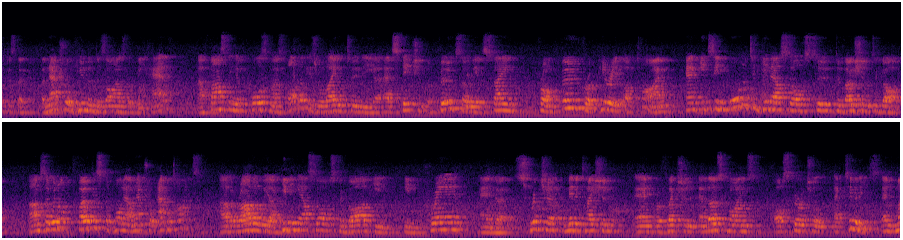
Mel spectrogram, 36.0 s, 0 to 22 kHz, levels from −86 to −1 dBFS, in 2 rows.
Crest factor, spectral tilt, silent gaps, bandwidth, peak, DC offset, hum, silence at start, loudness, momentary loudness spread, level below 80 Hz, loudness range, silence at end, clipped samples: 18 dB; -6 dB/octave; none; 8.8 kHz; -18 dBFS; under 0.1%; none; 0 s; -36 LUFS; 9 LU; -62 dBFS; 3 LU; 0 s; under 0.1%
